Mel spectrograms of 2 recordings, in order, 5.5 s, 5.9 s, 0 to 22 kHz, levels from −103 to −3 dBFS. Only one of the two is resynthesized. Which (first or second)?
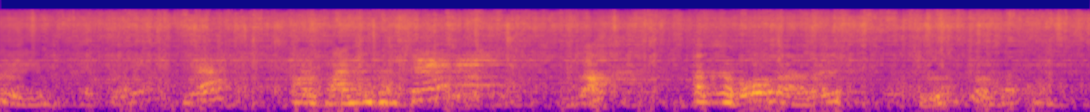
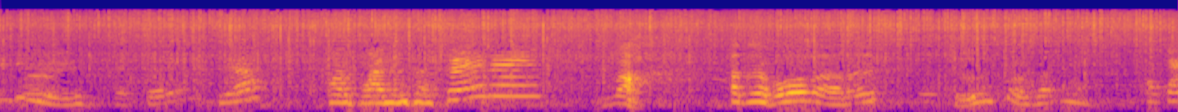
first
